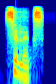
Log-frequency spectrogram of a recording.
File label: "silex", Indian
